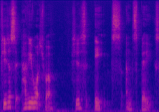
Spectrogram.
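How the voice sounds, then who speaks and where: A man's voice with lively intonation. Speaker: YouTuber. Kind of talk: casual chat. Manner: camp; animated.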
